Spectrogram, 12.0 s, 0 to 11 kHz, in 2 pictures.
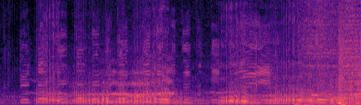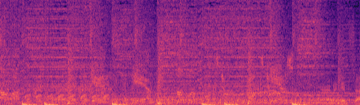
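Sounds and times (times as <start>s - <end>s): motorcycle engine revving: 0.0s - 12.0s
music with deep bass: 4.9s - 12.0s.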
